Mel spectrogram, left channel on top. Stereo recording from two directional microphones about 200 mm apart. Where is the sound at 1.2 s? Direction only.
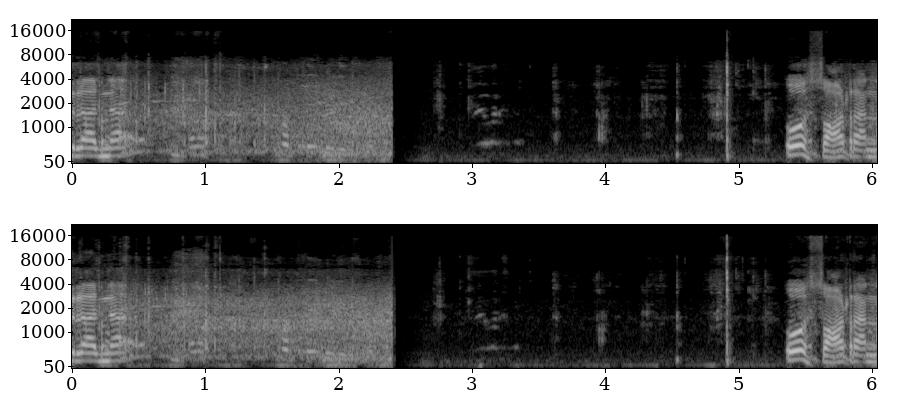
25° right (ahead or behind).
